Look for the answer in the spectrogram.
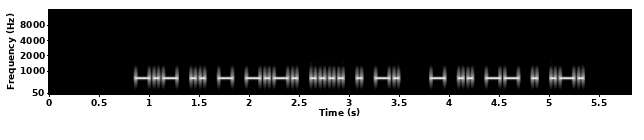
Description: Morse code, heard as a keyed tone, about 26 wpm, 700 Hz. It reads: KITCHEN TIMER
